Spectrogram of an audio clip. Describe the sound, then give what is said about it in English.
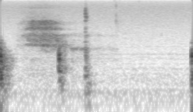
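A few sharp knocks on a wooden surface, separated by uneven pauses, with a brief tonal hum between the first strikes. “Oh my God, but what is that? Is this wood? Okay, I'm just going to knock on the wood for like a couple more.”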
